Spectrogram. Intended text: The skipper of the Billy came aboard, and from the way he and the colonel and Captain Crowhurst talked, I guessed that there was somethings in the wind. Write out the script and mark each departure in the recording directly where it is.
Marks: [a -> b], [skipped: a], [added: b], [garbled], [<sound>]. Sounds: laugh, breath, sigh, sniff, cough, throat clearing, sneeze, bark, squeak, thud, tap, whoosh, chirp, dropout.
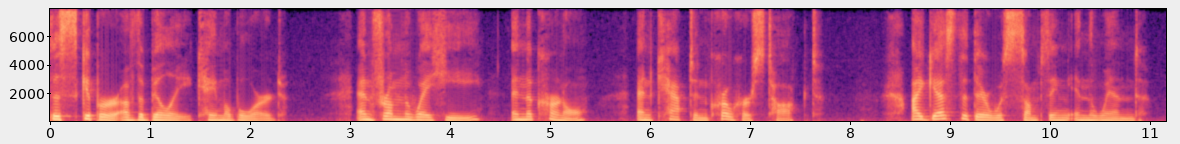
The skipper of the Billy came aboard, and from the way he and the colonel and Captain Crowhurst talked, [sniff] I guessed that there was [somethings -> something] in the wind.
